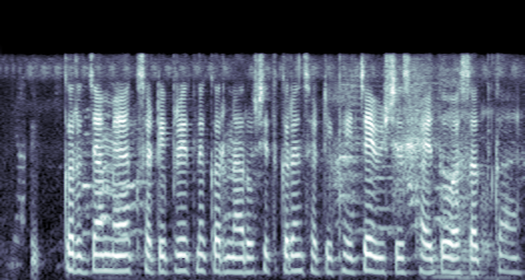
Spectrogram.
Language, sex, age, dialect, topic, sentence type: Marathi, female, 31-35, Southern Konkan, agriculture, statement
